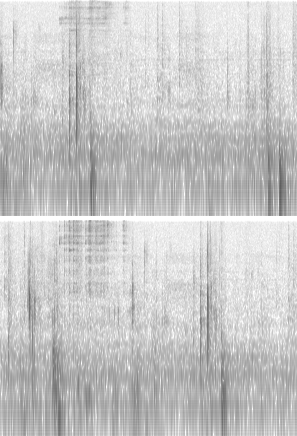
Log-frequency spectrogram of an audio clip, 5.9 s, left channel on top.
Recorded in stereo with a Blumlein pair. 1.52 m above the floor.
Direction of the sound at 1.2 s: 55° right.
